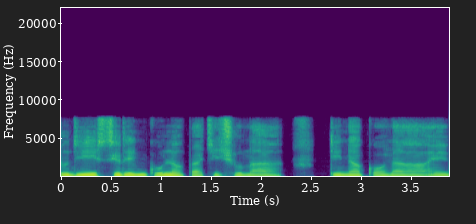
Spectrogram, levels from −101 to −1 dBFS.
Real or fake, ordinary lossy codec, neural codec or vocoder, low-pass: fake; none; codec, 16 kHz, 1 kbps, FunCodec, trained on Chinese and English, 50 frames a second; none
